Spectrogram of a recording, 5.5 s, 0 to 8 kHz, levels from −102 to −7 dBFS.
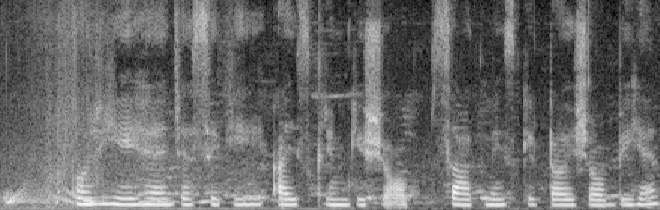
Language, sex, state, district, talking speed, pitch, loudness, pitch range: Hindi, female, Himachal Pradesh, Shimla, 175 wpm, 220 Hz, -19 LUFS, 210-230 Hz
